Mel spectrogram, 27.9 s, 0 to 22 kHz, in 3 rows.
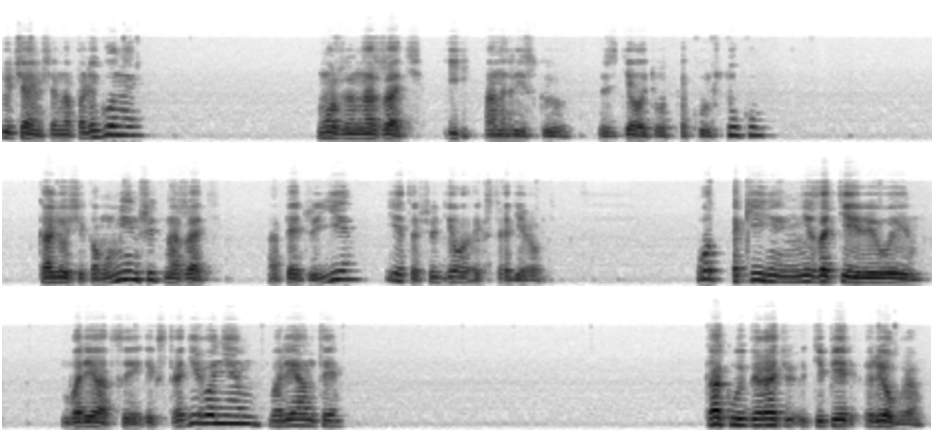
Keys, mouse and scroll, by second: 0.1 click, 1.5 click, 2.3 middle click, 4.5 i, 7.4 middle click, 7.4-8.0 scroll up 1, 8.3-8.6 scroll down 3, 11.2 middle click, 11.2 scroll down 4, 12.4 e, 14.8 middle click, 17.8 middle click, 19.1 middle click, 19.1-19.7 scroll up 4, 20.2-21.0 scroll down 3, 22.8 middle click, 22.8 scroll up 1, 23.8 middle click, 25.7 middle click, 25.7-26.2 scroll up 1, 27.6 click.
